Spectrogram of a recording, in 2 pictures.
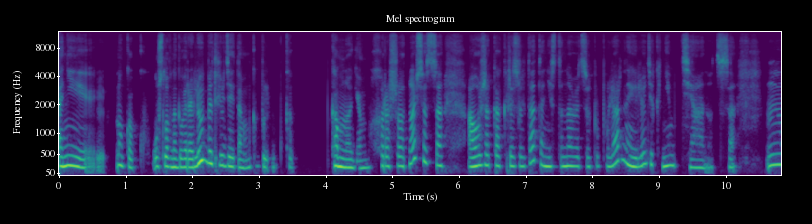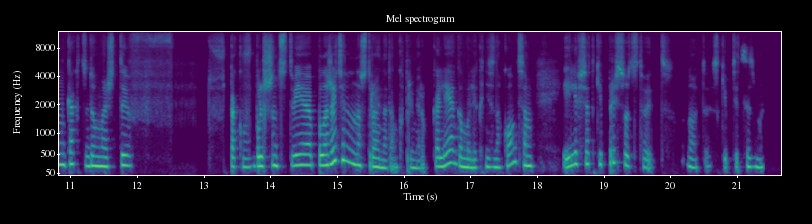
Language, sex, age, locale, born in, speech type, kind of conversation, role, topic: Russian, female, 30-34, ru-RU, Russia, conversation, advice, advisor, Как мне легче находить общий язык с разными группами людей на вечеринке?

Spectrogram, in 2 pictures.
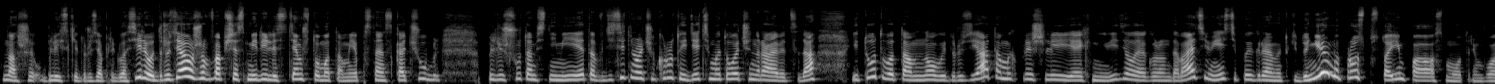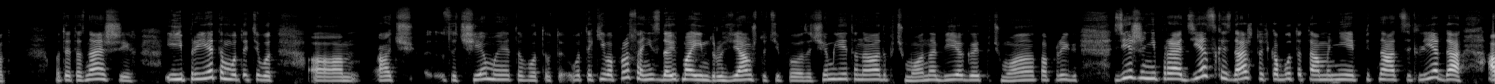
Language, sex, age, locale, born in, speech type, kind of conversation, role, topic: Russian, female, 30-34, ru-RU, Russia, conversation, advice, user, Как научиться быть искренним с людьми и не бояться показывать своё настоящее «я»?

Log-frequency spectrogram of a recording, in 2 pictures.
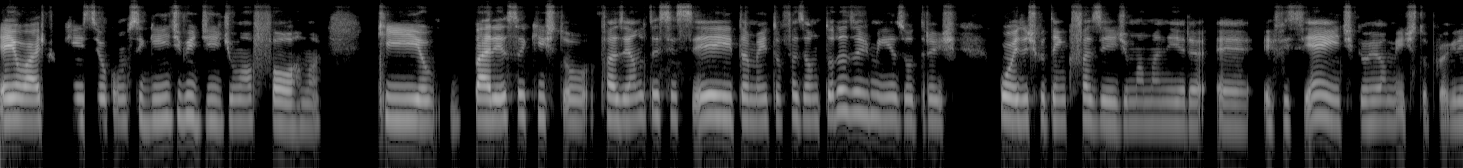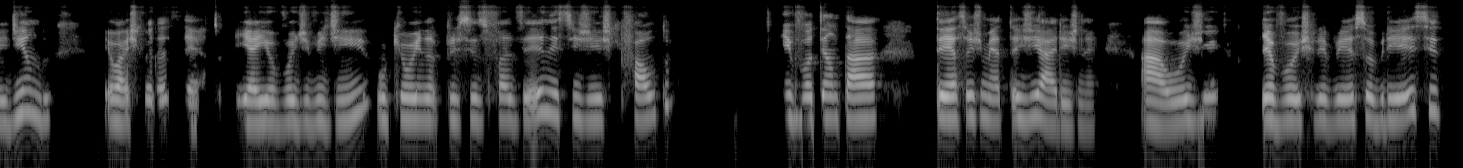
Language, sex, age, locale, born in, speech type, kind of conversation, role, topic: Portuguese, female, 20-24, pt-BR, Brazil, conversation, advice, user, Por que eu procrastino com frequência ao iniciar tarefas importantes?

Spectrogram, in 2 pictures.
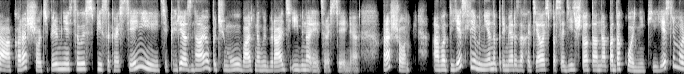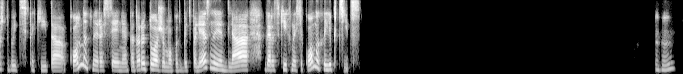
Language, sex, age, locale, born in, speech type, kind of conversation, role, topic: Russian, female, 30-34, ru-RU, Belarus, read, expert-assistant, asker, Какие привычки дома помогают сохранять животных в природе?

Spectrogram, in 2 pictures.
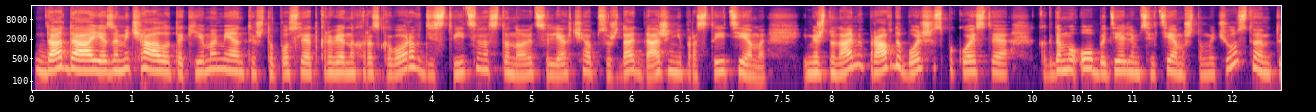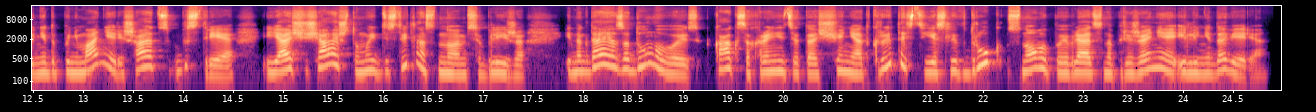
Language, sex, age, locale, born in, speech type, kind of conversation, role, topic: Russian, female, 30-34, ru-RU, Belarus, read, expert-assistant, asker, Как научиться быть честным и тактичным одновременно в отношениях?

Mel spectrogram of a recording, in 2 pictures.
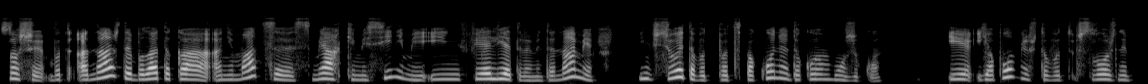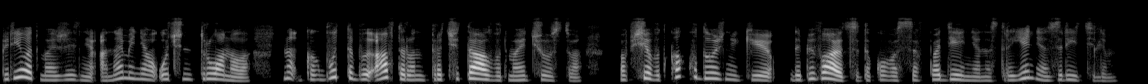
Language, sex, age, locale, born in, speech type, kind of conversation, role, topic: Russian, female, 40-44, ru-RU, Russia, read, expert-assistant, asker, Почему цифровое искусство вызывает сильные эмоции?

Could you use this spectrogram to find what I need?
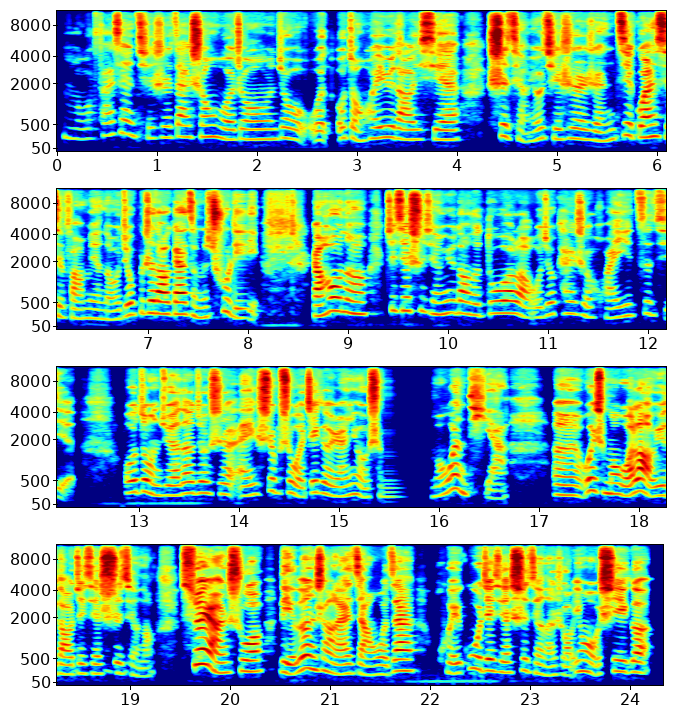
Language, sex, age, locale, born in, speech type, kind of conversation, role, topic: Chinese, female, 30-34, zh-CN, China, conversation, advice, user, 我总是怀疑自己，怎样才能变得更自信？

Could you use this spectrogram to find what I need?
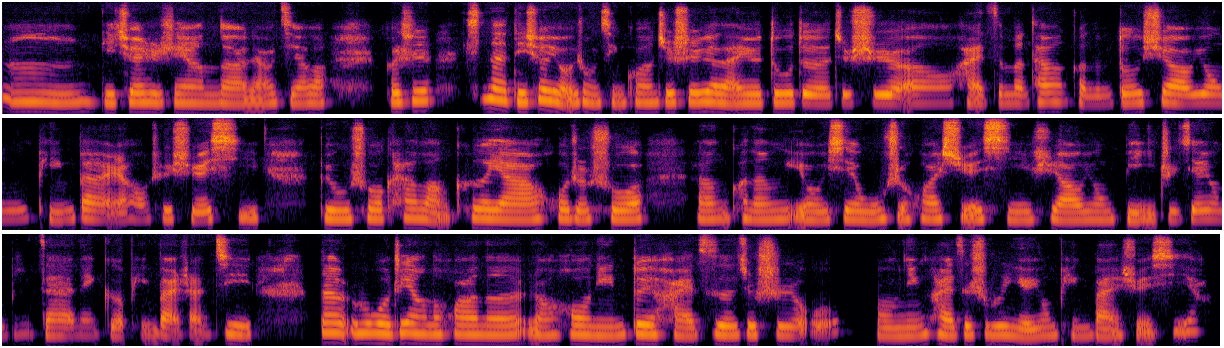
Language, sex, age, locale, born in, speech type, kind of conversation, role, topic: Chinese, female, 25-29, zh-CN, China, conversation, podcast, host, 你觉得手机会对亲友关系带来哪些影响？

